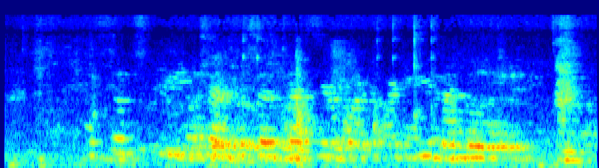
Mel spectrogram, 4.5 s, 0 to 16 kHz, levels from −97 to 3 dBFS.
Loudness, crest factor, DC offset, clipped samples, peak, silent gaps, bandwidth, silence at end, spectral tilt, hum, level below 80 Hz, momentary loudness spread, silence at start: -29 LUFS; 16 dB; under 0.1%; under 0.1%; -12 dBFS; none; 11.5 kHz; 0 s; -7 dB/octave; none; -54 dBFS; 19 LU; 0.05 s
